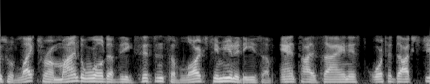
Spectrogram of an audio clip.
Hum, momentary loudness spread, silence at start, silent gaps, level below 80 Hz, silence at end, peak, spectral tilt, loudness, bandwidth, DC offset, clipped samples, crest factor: none; 6 LU; 0 s; none; -46 dBFS; 0 s; -2 dBFS; -10.5 dB/octave; -16 LUFS; 4 kHz; under 0.1%; under 0.1%; 14 dB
